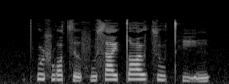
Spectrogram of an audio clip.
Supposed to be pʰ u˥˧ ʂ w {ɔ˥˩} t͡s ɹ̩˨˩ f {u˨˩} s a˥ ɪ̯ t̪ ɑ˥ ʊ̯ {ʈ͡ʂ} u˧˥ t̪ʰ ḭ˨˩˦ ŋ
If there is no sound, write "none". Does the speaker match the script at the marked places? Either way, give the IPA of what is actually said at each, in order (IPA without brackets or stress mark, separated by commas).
ɔ˥˩, u˧˥, t͡s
